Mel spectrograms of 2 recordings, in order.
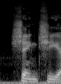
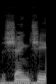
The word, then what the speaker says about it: Shang-Chi: Shang-Chi, I think, is how you say it, because Shang Tsung is from Mortal Kombat.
